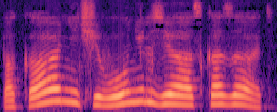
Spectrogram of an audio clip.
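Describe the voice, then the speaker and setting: Eccentric storybook inventor, a man, voiced by a female reader: emphatic, theatrical, raised pitch, slow stretched words. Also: expressive, mellow. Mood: ominous, measured. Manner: emphatic, drawn-out exclamations.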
